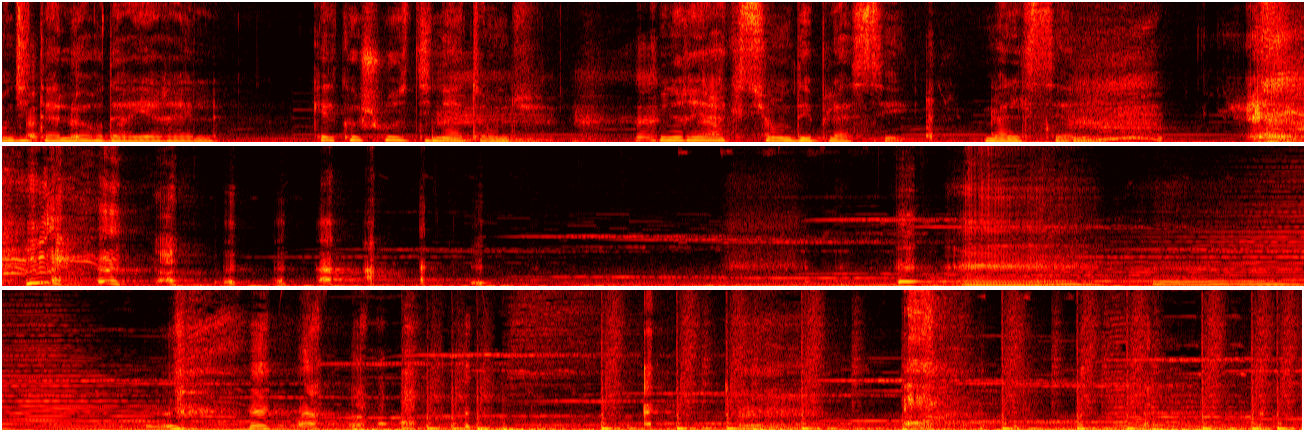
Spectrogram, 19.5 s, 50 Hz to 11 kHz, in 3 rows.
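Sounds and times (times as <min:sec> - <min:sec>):
speech: 0:00.0 - 0:07.2
person coughing harshly in a coughing fit: 0:04.6 - 0:09.0, 0:13.7 - 0:15.4, 0:16.2 - 0:18.0
strained throaty wheezing: 0:04.6 - 0:09.3, 0:10.0 - 0:19.1.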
